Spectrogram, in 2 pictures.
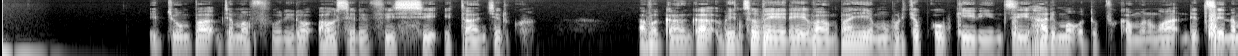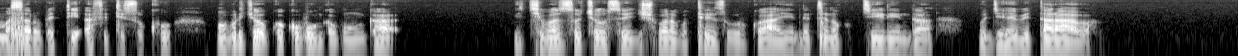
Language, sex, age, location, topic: Kinyarwanda, male, 18-24, Kigali, health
